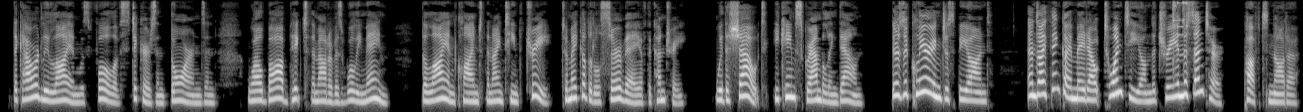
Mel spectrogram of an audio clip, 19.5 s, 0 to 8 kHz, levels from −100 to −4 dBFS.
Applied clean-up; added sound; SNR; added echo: classical method Wiener filter.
